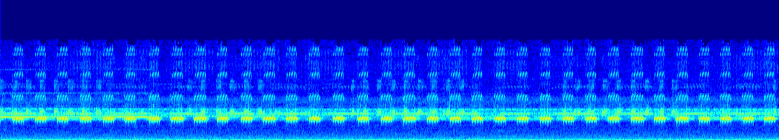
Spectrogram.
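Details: Grass insects on a deep autumn night in Changnyeong, South Gyeongsang, South Korea, sing high, thin chirps repeated about three times a second in a steady rhythm.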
